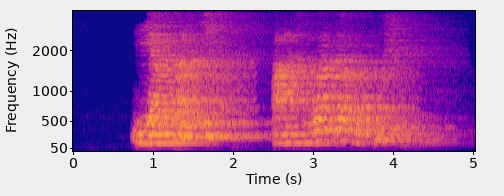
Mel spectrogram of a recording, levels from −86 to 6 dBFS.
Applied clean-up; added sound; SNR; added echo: none; none; none; reverberation time 2.2 s.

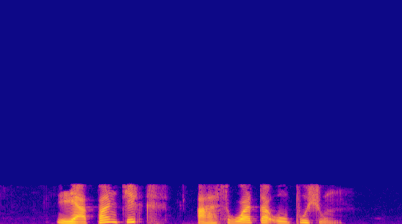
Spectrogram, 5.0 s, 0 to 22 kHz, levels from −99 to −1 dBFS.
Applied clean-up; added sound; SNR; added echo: none; none; none; none.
